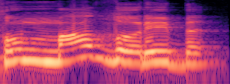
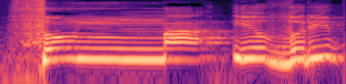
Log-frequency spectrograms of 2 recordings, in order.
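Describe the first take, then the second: First: The mim links straight onto the dad, skipping the vowel. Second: The initial vowel of idrib is sounded separately. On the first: The speaker calls it right. "میم در ضاد میچسبونیم" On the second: The speaker calls it wrong. "ثم اضرب نمیگیم"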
